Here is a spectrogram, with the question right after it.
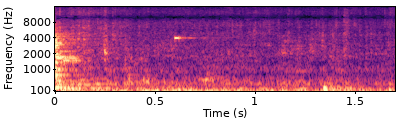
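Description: Onions browning in a pan for a Mostaganem-style couscous, a soft steady sizzle with faint stirring scrapes, close and fairly quiet, with no talking.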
